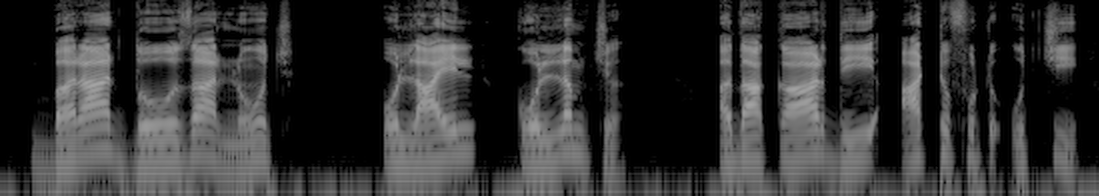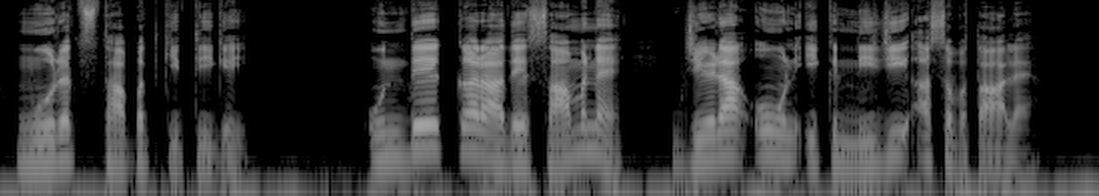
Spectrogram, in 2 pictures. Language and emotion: Dogri, neutral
